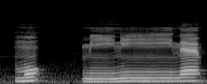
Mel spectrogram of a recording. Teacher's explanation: میم امزہ پیش مو، جھٹکے کے ساتھ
